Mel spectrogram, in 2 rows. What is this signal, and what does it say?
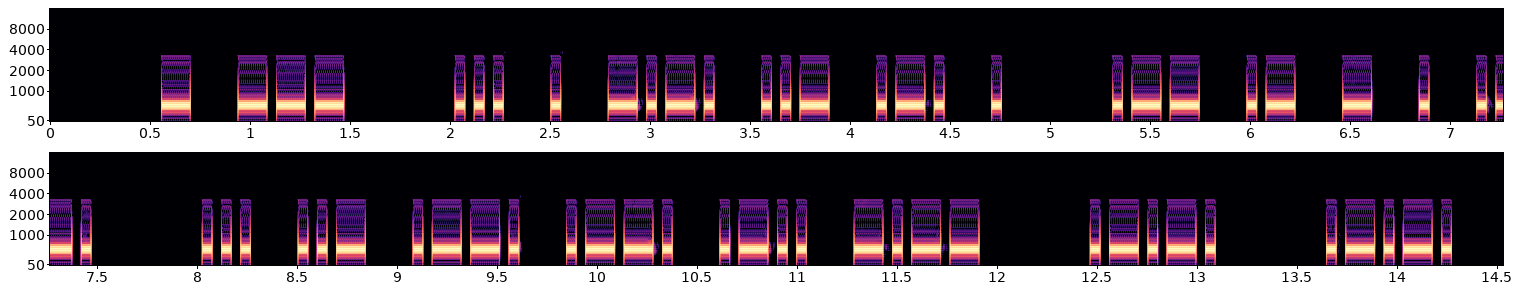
Morse code, heard as a keyed tone, about 25 wpm, spaced as for 20 wpm, 550 Hz. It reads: TO SECURE WATER SUPPLY <AR> <AR>
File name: podcast / News headlines-1x-25x20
